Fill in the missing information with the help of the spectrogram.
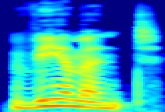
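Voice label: "vehement", English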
